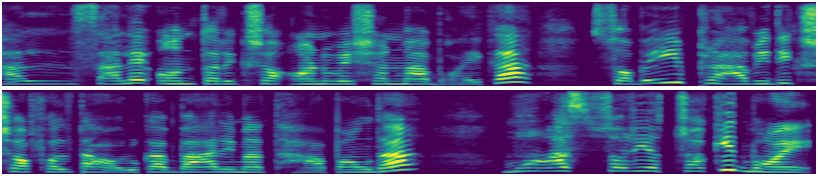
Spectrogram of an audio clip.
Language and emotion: Nepali, surprised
